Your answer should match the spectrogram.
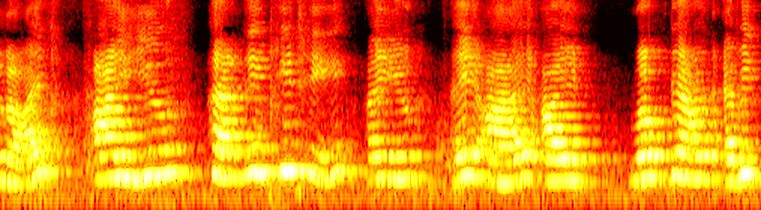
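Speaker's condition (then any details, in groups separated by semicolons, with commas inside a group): Cerebral palsy, spastic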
